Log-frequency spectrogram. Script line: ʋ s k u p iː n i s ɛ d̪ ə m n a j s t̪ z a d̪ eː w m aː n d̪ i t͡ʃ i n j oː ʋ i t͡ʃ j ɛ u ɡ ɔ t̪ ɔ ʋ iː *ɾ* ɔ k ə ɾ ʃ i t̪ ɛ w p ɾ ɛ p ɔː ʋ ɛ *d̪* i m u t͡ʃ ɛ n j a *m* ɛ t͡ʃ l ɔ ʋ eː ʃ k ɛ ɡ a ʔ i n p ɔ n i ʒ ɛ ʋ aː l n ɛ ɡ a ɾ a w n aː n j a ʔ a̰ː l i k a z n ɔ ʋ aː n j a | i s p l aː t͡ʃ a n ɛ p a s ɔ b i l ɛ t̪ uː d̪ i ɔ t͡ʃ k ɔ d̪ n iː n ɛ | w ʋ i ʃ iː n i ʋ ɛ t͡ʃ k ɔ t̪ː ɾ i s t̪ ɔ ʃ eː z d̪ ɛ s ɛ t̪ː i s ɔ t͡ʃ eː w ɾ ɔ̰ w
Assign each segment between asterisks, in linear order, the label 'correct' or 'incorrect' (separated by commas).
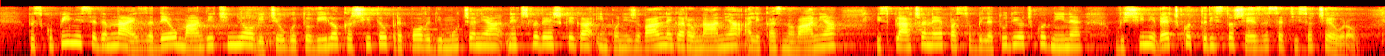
incorrect, correct, incorrect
